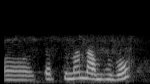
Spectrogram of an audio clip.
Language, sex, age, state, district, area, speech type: Assamese, female, 18-30, Assam, Jorhat, rural, conversation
